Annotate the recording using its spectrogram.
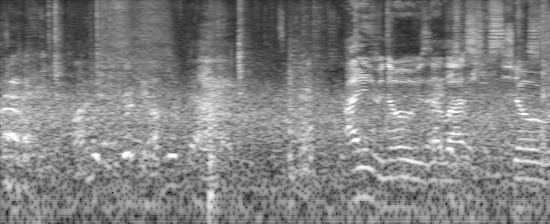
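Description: Young men talk and laugh together outdoors.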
